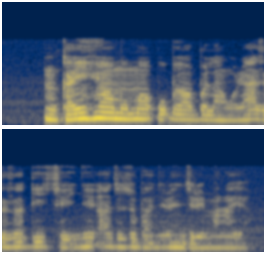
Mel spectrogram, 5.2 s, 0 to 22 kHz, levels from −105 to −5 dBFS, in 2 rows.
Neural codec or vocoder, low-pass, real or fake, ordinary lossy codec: none; 7.2 kHz; real; none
